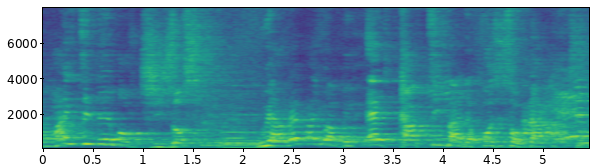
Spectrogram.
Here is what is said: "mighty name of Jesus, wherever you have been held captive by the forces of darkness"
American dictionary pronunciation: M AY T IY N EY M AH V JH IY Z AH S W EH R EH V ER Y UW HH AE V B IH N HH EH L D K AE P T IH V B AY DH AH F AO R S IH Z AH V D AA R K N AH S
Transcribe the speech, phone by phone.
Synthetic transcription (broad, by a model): M AY T IY N EY M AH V JH IY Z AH S W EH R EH V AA Y UW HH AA V B IH N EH D K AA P T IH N B AY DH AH F AO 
